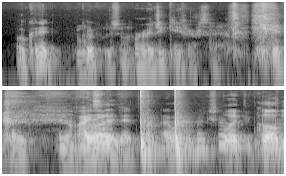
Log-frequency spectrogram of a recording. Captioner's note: laughs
